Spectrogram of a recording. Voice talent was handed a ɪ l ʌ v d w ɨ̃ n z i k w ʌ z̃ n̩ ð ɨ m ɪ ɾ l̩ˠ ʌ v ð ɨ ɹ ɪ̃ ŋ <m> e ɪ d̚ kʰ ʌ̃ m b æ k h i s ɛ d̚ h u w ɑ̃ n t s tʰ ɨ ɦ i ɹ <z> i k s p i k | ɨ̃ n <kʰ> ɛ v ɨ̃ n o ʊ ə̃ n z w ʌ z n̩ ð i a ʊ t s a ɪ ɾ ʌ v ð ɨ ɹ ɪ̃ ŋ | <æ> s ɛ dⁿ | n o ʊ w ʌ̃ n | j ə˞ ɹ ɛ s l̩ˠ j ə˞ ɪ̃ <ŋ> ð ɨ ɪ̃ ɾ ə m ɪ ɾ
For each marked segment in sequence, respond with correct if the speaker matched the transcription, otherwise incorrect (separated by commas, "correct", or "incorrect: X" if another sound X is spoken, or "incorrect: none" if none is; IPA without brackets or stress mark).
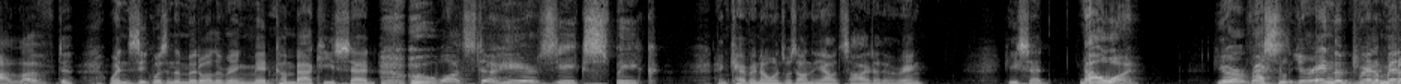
correct, correct, correct, incorrect: i, incorrect: n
